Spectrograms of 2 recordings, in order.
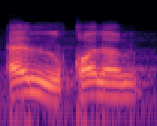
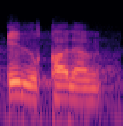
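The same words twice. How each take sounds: First: The word begins with an 'a' vowel. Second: The word begins with an 'i' vowel. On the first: The speaker calls it right. "يقولون القلم" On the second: The speaker calls it wrong. "ولا يقولون القلم"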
